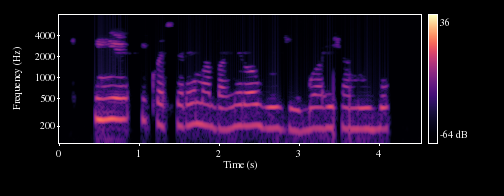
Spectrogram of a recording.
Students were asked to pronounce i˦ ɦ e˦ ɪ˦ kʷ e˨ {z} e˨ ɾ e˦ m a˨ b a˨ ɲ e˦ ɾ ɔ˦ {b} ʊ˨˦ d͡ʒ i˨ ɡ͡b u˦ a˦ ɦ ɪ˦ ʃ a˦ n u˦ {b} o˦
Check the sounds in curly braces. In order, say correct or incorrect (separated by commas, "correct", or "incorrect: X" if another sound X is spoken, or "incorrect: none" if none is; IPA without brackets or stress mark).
incorrect: s, incorrect: ɡ, incorrect: ɡ͡b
